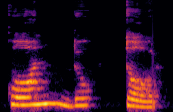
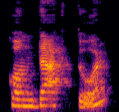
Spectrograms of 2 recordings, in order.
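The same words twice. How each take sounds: First: The vowels are pure Spanish vowels. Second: The vowels sound like English vowels. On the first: The speaker calls it right. "the way we pronounce this in Spanish is conductor" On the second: The speaker calls it wrong. "not conductor"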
